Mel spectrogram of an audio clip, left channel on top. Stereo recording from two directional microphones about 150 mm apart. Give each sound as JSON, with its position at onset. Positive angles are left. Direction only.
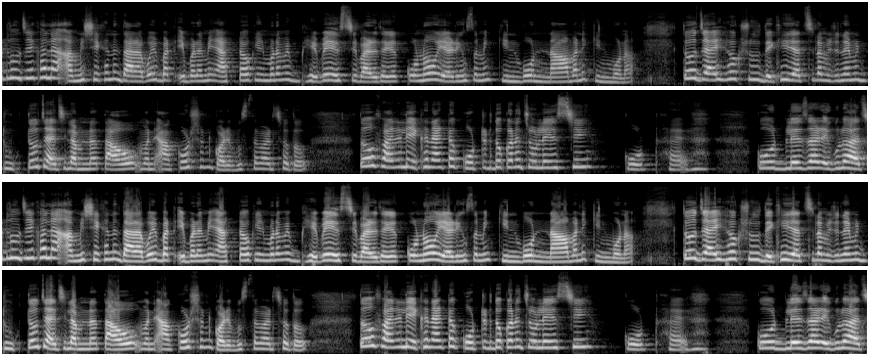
{"t": 0.0, "sound": "a woman's voice", "side_deg": -35}
{"t": 6.7, "sound": "a woman's voice", "side_deg": -30}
